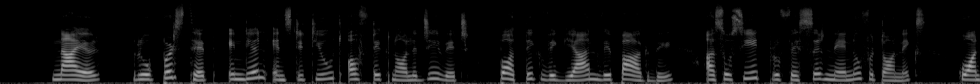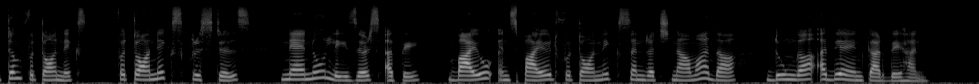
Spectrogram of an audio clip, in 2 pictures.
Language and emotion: Punjabi, neutral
